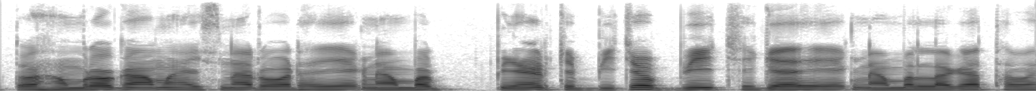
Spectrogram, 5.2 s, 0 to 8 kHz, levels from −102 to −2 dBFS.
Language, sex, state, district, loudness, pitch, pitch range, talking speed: Chhattisgarhi, male, Chhattisgarh, Bilaspur, -26 LUFS, 150 Hz, 145-155 Hz, 220 wpm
